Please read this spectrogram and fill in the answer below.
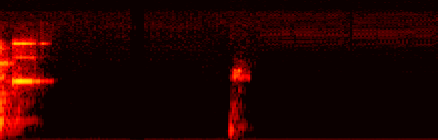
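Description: Near silence, with one brief faint blip about a second in.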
